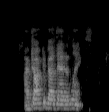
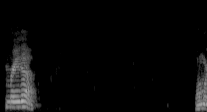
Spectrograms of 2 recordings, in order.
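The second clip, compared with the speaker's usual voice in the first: steady instructor cues, exhale words pushed out; guided qigong cues; 3 semitones lower than usual. Acted. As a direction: lead the class through breath and movement. Leads qigong breathing practice.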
